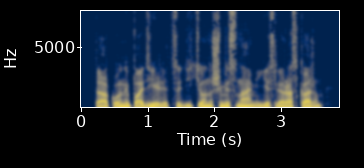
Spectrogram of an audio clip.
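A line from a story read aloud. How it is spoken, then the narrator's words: Dismissive snort. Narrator (Russian): пренебрежительно хмыкнул Керума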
